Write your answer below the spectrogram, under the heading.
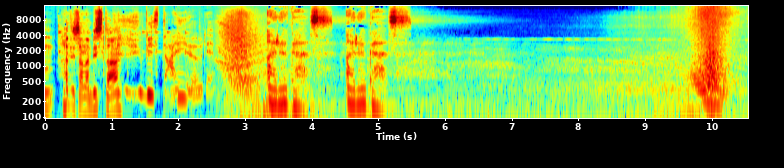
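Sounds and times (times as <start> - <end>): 
speech: 0.0 - 5.5
laughter: 0.4 - 1.8
airplane engine roaring past on a flight to Istanbul: 2.5 - 10.5.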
